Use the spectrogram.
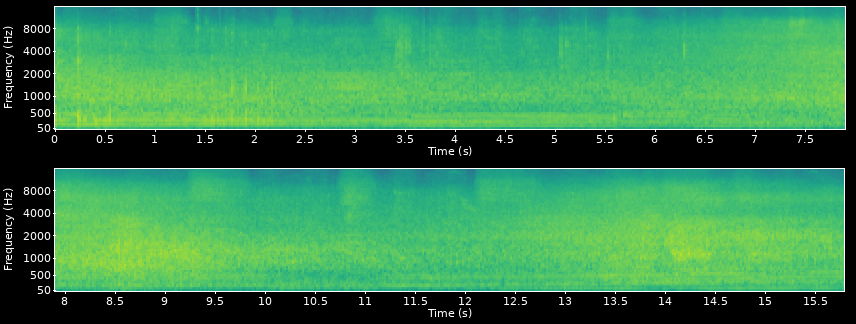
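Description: Cars pass along a village road in China, a steady engine drone with tonal hum that swells and fades as vehicles go by, heard from the roadside over continuous background noise.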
